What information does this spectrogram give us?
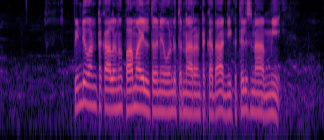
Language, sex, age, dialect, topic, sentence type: Telugu, male, 18-24, Southern, agriculture, statement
